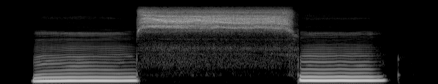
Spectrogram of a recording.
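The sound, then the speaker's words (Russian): A loud, harsh hiss like a giant mutated snake, lasting about a second and a half. It sits between two strong buzzing, low droning tones that start and stop abruptly. “Он раздавался где-то очень близко, пробивался сквозь пелену сна и походил на шипение змеи, но не настоящей, а какой-то гигантской или мутировавшей твари”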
